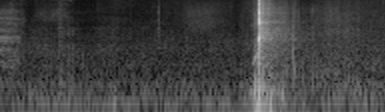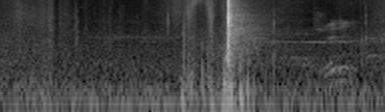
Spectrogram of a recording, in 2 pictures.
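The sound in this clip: Two crisp golf club strikes on balls at a driving range, each a sharp swishing crack several seconds apart, over a faint, quiet outdoor background.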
